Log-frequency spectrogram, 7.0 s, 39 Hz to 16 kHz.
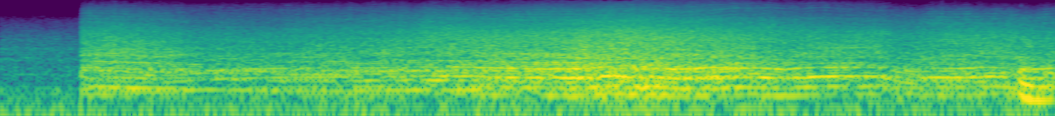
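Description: Engines roar steadily in the distance, a continuous drone of race cars circling a track during a 100-lap race, with rising and falling revs.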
